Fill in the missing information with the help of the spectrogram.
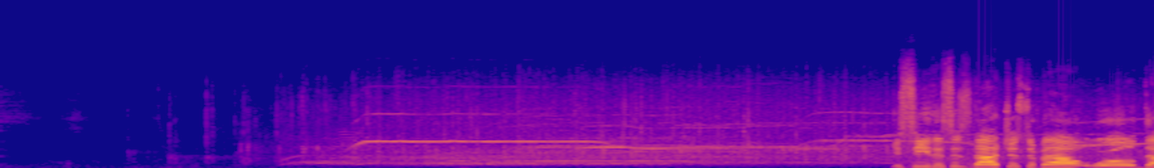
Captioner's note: cheers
